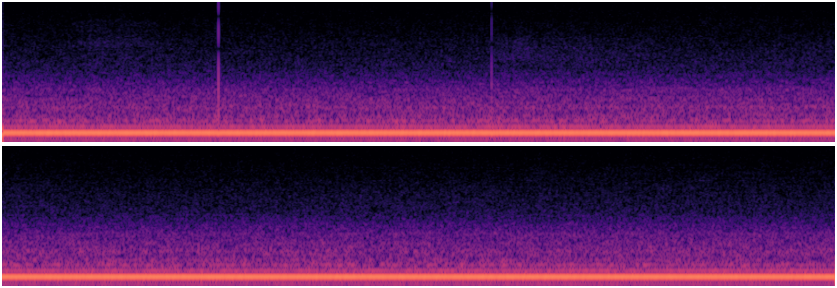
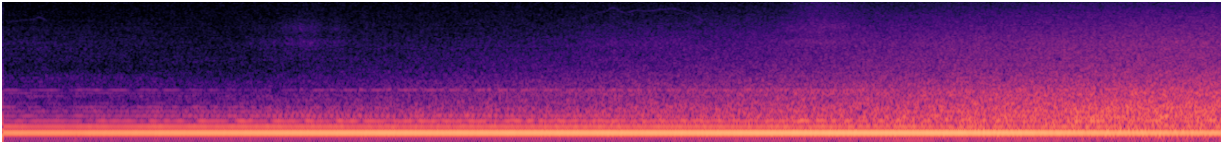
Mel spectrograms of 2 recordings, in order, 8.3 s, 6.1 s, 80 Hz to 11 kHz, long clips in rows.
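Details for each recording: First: 1969 Sears (Vernco) box fan, 3.7 A 1/12 HP motor, not oiled: pure steady low hum on low speed like a ringing bowl, fading out at switch-off; odd electrical resonant hum on low. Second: 1969 Sears (Vernco) box fan, 3.7 A 1/12 HP motor, on high in exhaust direction: a smooth, steady hum that swells slightly and holds, with no rubbing or rattle. Normal running.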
